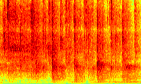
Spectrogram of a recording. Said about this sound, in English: That was a golf clap. Y'all gonna put your hands together. Can y'all make some noise for Jesus?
